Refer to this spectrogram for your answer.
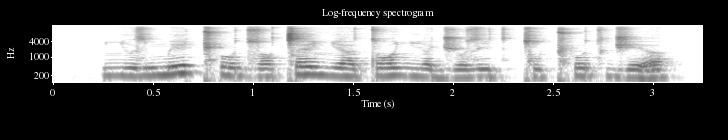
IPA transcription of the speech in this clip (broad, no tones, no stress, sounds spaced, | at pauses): ʎ ɯ z m e ǁʰ o d͡z ɔ ǀ ɛ ʎ ɛ ɐ̯ t ɔ ʎ i ɐ̯ d͡ʒ o z i t͡s ǀ u ǁʰ o t͡s d͡ʒ e ɐ̯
